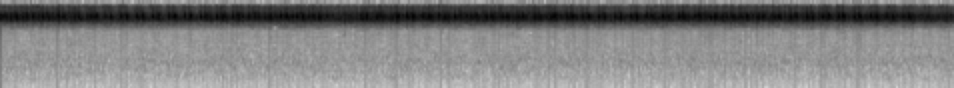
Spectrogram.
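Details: Shrill cricket stridulation forms an unbroken high-pitched buzz, pulsing about three times a second. No other sound is present.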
